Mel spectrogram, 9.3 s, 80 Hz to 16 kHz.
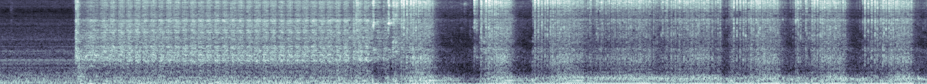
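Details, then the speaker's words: Race car V8 after a bad axle bearing was replaced because gear oil had leaked: fires up after a second and settles into a loud, deep, steady idle, with gear temperature staying good; normal start and warm-up idle. "so idle smooth and gear temp stays good while it's running so yeah we'll go with"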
